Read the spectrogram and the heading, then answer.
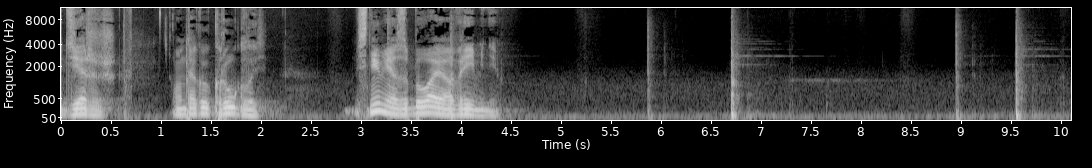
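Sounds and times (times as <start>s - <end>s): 
speech: 0.0s - 2.1s, 2.9s - 4.5s
red plastic ball bouncing on the ground: 5.8s - 7.2s, 8.9s - 10.1s.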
